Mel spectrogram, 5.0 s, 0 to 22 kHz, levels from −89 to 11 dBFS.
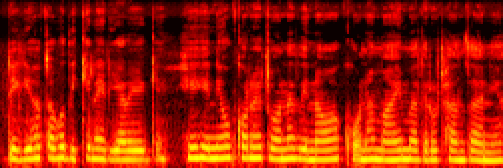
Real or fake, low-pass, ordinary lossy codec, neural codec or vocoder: real; none; none; none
